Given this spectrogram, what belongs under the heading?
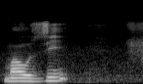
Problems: none marked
